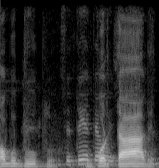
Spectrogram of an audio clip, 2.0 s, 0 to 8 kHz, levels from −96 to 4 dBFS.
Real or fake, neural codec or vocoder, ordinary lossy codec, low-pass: real; none; none; none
